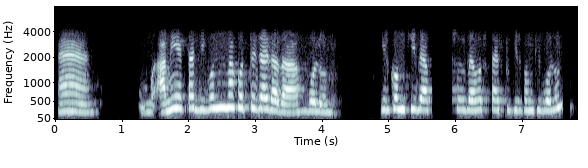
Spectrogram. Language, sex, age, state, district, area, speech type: Bengali, female, 45-60, West Bengal, Paschim Medinipur, rural, conversation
